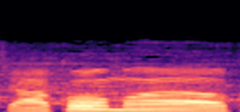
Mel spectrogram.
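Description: A man's voice shouting a drawn-out goal call, in three held bursts with the last stretched out for about a second. It is a commentator's goal cry in Romanian.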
